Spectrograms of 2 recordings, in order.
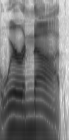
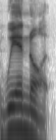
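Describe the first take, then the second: First: It is said in an American accent. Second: It is said in an Australian accent. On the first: The speaker calls it wrong. "I said a very American "we're not,"" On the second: The speaker calls it right. "where I should have said "we're not," ... is more Australian"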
